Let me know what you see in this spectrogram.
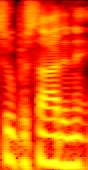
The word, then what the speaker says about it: soppressata: By the way, how do you pronounce soppressata in American? – Soppressata.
